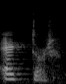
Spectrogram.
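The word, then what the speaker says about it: Héctor: twins that's the G H is silent so you don't pronounce that so for example the word honduras in english is under desk in spanish or the word Hector is actor I as friends II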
